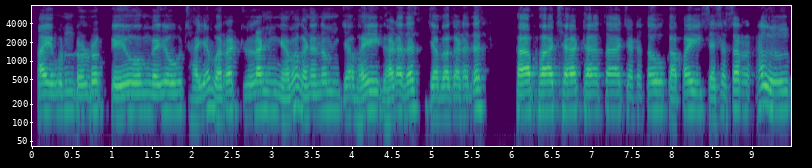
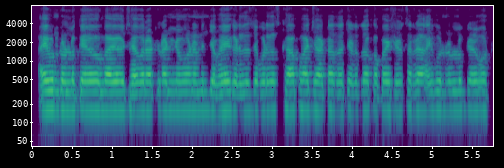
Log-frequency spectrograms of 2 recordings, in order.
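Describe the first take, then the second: First: It is recited at a normal, clear speed. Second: It is recited fast, as in practice.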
